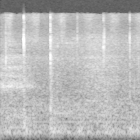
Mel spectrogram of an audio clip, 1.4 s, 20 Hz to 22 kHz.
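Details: New, never-used NTM Propdrive 28-26A brushless motor with no crashes or drops, spun by hand: sparse uneven clicks and rattles. Fitting a different balanced prop made no difference, so the fault is internal. Rattle when turned by hand.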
